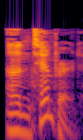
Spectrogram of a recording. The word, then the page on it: untempered: British English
